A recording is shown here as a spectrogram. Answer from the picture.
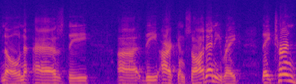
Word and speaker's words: Arkansas: I should say the Arkansas there's quite a bit of discussion as you know as to how that river is to be pronounced uh the how that name is to be pronounced a number the Coloradoatans call it the arc Kansas by the time it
